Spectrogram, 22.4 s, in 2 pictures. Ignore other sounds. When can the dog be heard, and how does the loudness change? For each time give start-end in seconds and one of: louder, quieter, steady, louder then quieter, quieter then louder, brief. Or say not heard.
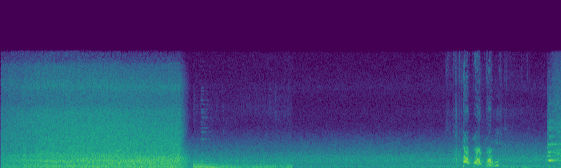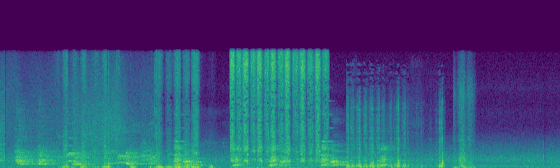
9.1-19.2 steady.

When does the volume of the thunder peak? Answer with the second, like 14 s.
4 s.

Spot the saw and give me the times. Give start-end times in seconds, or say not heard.
12.3-20.8.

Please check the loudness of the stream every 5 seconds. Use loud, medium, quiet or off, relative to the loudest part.
loud, quiet, quiet, quiet, quiet.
